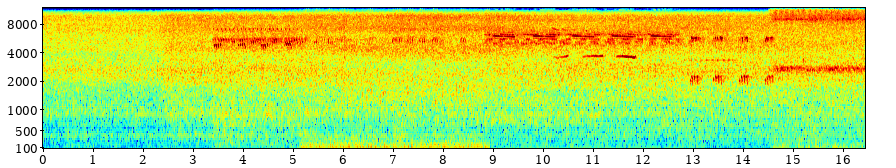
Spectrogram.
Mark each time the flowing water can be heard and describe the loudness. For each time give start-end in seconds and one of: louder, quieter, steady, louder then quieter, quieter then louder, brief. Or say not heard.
0.0-16.4 steady.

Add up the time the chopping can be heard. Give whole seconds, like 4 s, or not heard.
not heard.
